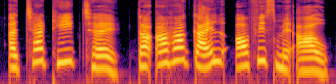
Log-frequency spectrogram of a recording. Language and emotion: Maithili, neutral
